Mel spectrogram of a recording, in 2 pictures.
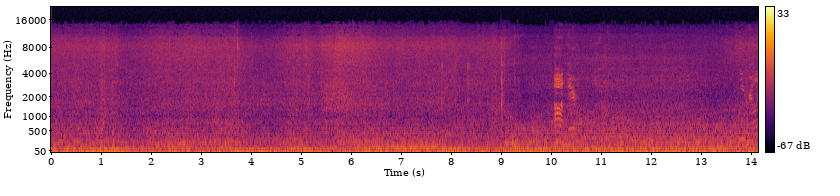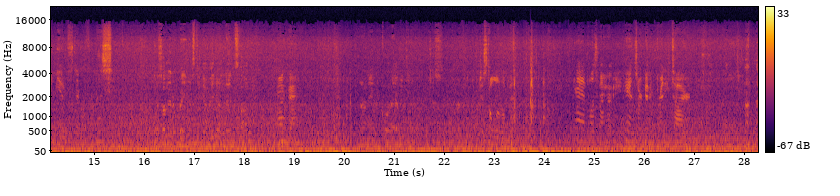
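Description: Wind rumbles against the moving vehicle.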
